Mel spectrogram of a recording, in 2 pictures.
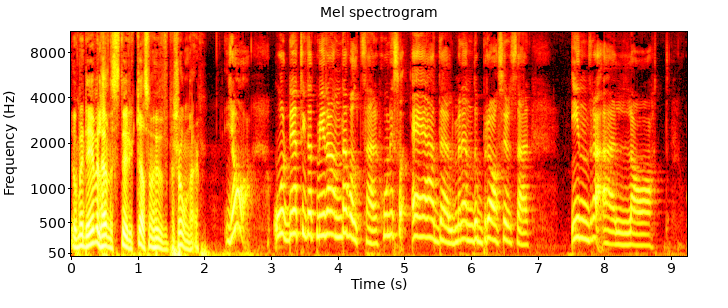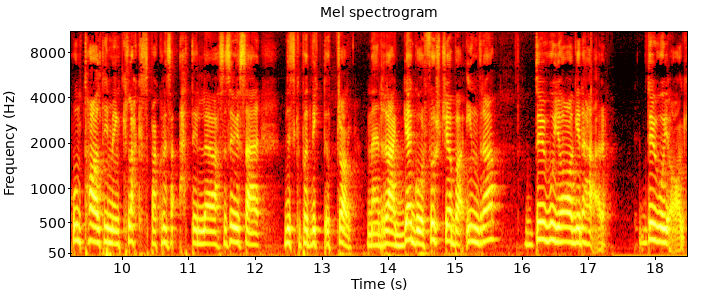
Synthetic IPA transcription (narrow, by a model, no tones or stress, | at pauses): juːmɛnd̪ɛæːɾvɛlhɛnːəsːt̪ʏɾkasɔmhʉ̟ːvɵd̪̚pʰæʂuːnə̰ɾ | jɑː | ʔɔd̪ɛjat̪ʏkt̪əat̪mɪɾand̪avalɪt̪sæːɾhʊnæʂɔɛːd̪əlmɛnɛnd̪ɔbɾɑːsɛɛsæːɾ | ɪnd̪ɾaʔæɾlɑːt̪ | hʊnt̪ʰɑːɾalt̪ɪŋmɛɛnkʰlakspakːhʊnɛɾsæːad̪ɛløːsəsɛjsæːɾ | nɪskapʰoɔɛt̪vɪk̚t̪ɵp̚ːd̪ɾɑːɡ | mɛnɾaɡːaɡoːɾfœʂʈjɑːbɑːɾa̰ʔɪnd̪ɾa | d̪ɵɔjɑːɡɪɖɛɦæ̰ːɾ | d̪ɵɔjɑ̰ːɡ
